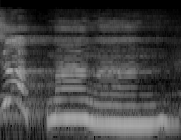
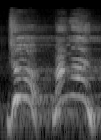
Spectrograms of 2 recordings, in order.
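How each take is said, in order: First: "Jo, mangan" very slow, sunk low and drawn out; exaggerated slow Javanese-style "Jo, mangan"; Javanese lowered tone. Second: High-pitched call on "Jo, mangan"; "Jo, mangan" in a high, lively Sulawesi tune; Sulawesi intonation. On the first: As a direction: stretch "mangan" out on a low, careful tone. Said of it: "nadanya belakang turun". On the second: Retold or imitated. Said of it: "nada belakangnya naik".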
